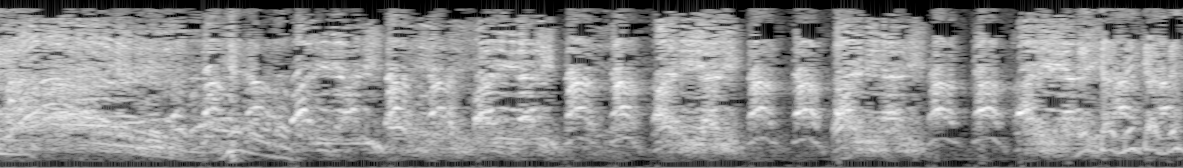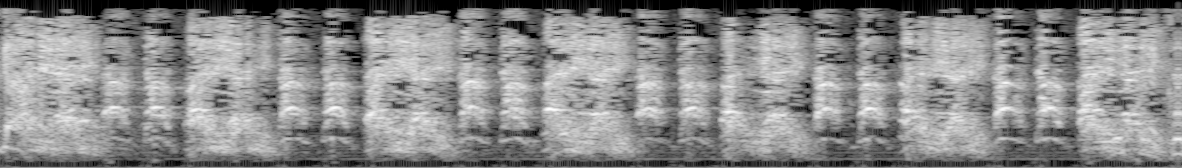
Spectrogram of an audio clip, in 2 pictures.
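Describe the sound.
Large crowd shouting the Naara-e-Haidari slogan: many voices roar together in loud, repeated chanted bursts with short dips between phrases, sustained throughout.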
